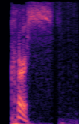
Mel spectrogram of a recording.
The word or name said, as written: Cursing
